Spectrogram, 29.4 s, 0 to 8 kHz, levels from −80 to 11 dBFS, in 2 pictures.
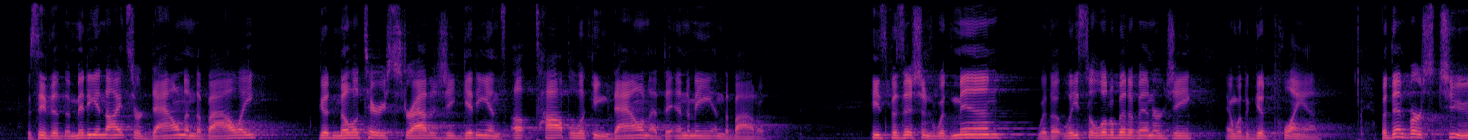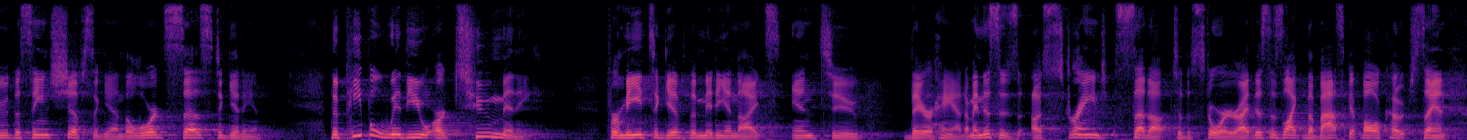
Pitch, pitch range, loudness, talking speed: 140 Hz, 125-155 Hz, -28 LUFS, 180 wpm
